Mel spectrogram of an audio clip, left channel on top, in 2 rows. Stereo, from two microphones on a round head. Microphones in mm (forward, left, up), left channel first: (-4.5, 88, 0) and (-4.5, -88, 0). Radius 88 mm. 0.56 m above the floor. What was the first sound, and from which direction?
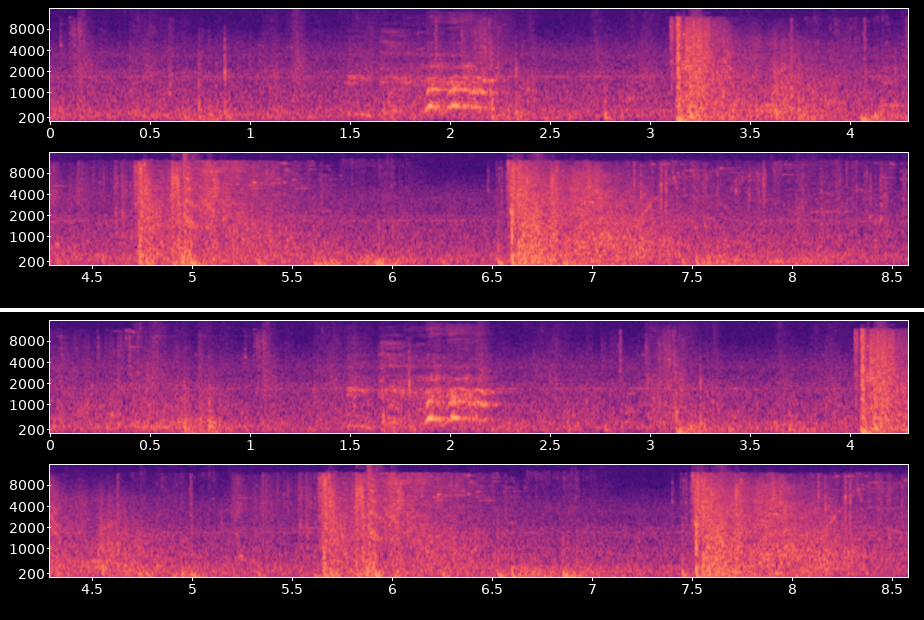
Laughter, 35° right (ahead or behind).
